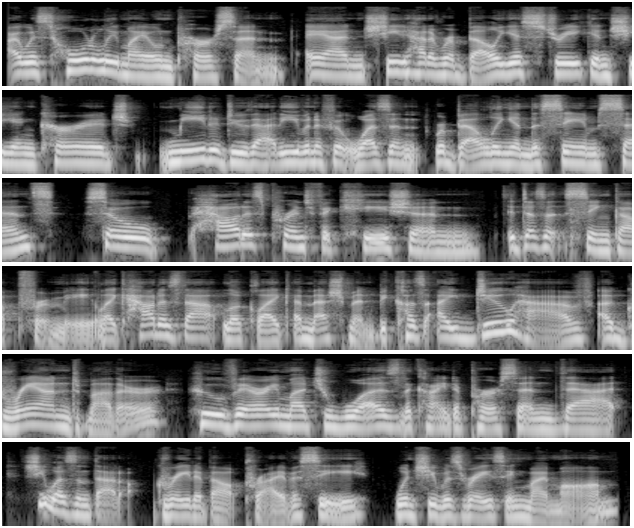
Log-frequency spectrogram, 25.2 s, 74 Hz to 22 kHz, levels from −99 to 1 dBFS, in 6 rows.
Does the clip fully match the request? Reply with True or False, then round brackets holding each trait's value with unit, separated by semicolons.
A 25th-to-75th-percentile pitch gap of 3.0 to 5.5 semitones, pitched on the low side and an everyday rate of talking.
False (3.5 semitones; 160 Hz; 175 wpm)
